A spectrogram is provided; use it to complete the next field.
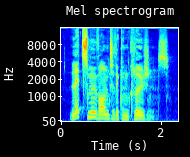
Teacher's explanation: stressing 'conclusions' because it's the key word in this sentence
